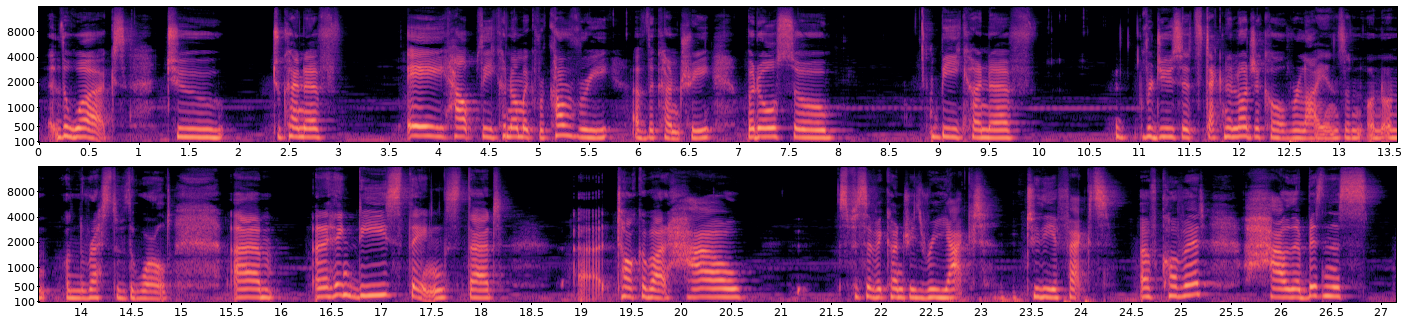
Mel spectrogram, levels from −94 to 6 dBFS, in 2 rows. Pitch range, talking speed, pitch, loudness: 205-235 Hz, 120 wpm, 220 Hz, -22 LUFS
